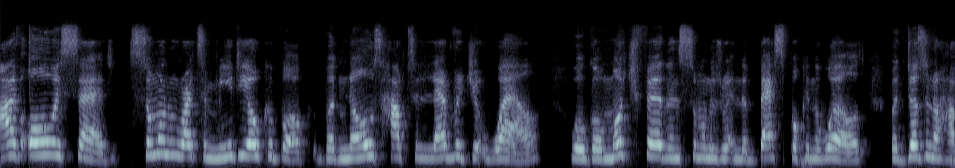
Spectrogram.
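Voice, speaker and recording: The speaker has a Geordie accent, an animated tone and ordinary pitch variation. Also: woman. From northern England, Newcastle (Geordie). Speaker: book coach and author. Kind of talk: presentation. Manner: fast.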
